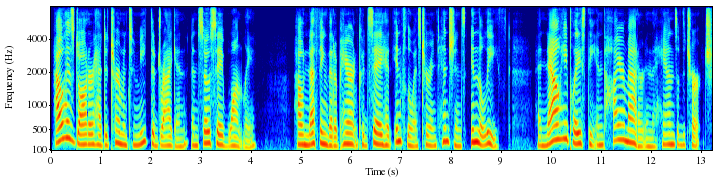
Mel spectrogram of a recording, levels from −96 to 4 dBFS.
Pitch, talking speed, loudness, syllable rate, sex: 205 Hz, 180 wpm, -18 LUFS, 4.8 syllables/s, female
